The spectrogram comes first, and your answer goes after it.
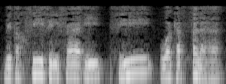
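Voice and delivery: ordinary delivery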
